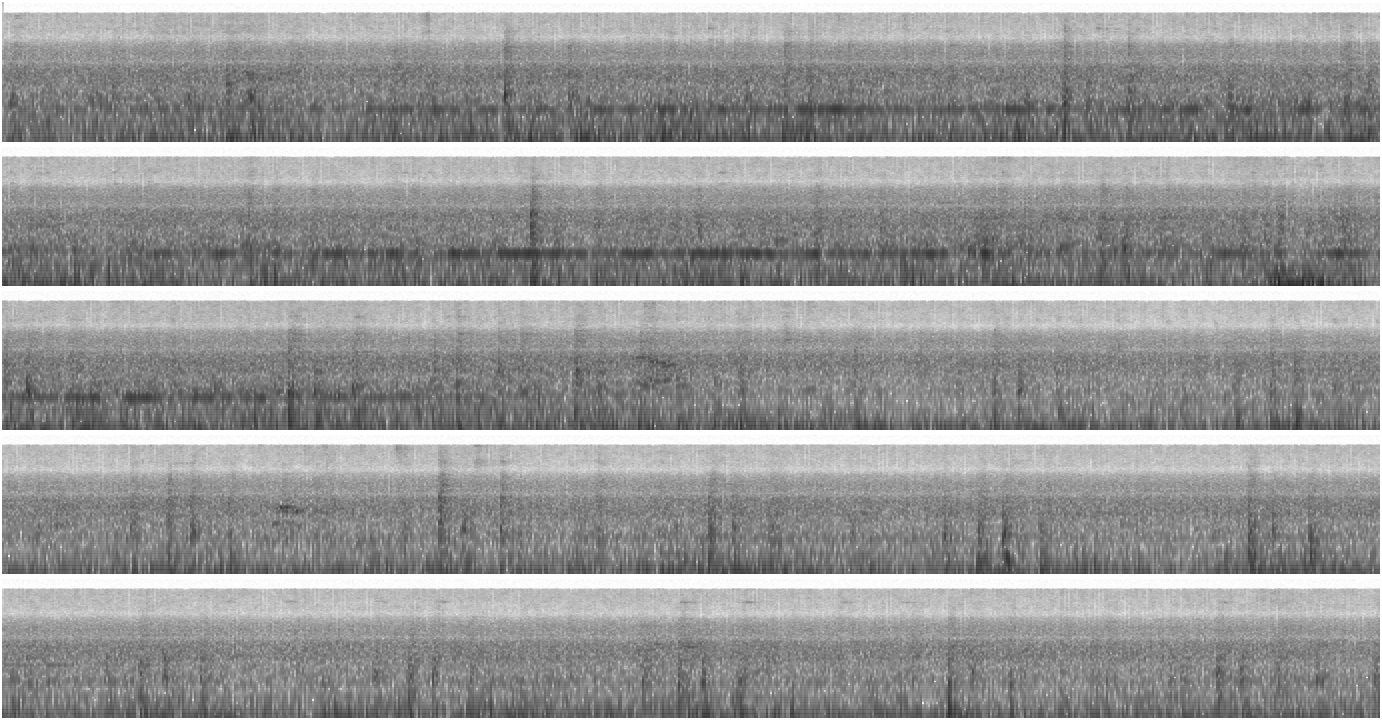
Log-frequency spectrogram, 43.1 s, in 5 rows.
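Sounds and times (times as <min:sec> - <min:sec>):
track clicks and knocks: 0:00.0 - 0:22.7
train wheels rumbling on rail: 0:00.0 - 0:43.0.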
